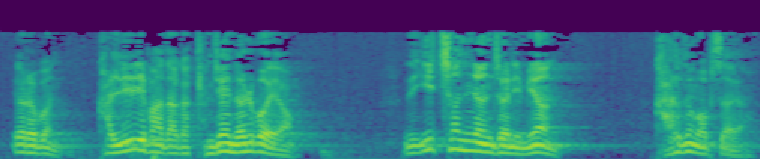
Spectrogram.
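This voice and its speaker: With a mid-range voice, a male pastor preaches to his congregation, first reading scripture at a slow pace and then talking through its meaning conversationally.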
